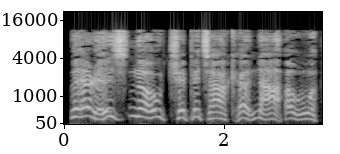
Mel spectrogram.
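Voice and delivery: high, slow shouted reply; shouted back. A narrator's reading. Pigsy answering Monkey in the air, shouted back. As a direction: call it back, drawn out and high. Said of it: "Pigsy shouted back".

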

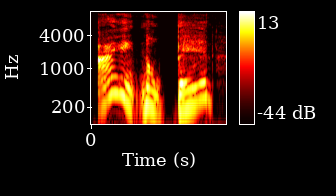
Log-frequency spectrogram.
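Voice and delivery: a sudden cry as hands land on you; high, startled outburst; startled exclamation. A narrator's reading. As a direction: jump up high on the words, startled. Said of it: "I exclaimed".

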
